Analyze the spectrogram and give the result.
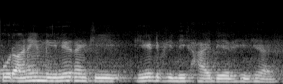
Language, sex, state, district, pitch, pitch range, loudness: Hindi, male, Jharkhand, Garhwa, 150 Hz, 140-165 Hz, -13 LUFS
